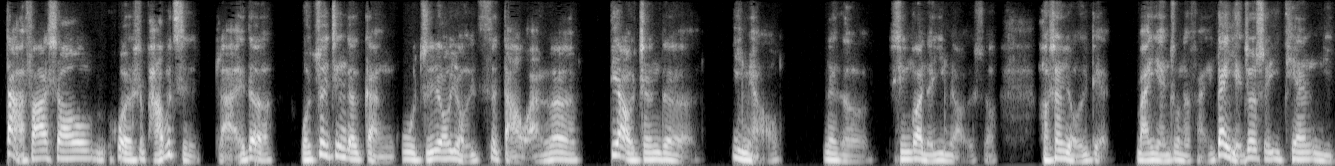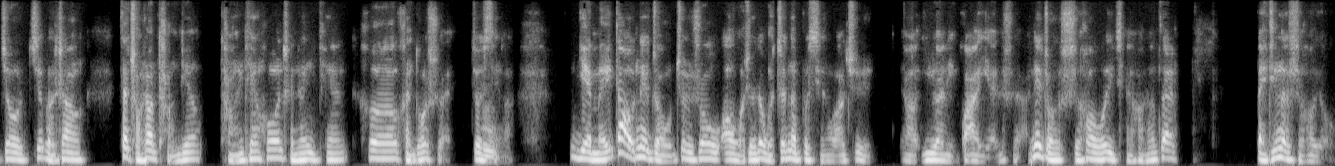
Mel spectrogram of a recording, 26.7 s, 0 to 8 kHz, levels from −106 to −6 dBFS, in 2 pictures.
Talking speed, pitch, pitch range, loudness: 290 characters per minute, 120 Hz, 110-130 Hz, -21 LUFS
